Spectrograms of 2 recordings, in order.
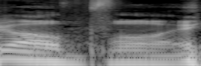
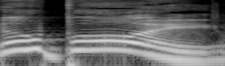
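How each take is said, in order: First: It sounds weary and resigned. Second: It sounds eager and excited.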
